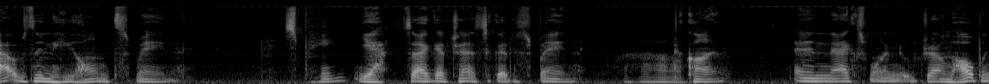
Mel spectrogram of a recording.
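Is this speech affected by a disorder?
Yes: ataxia; rare, progressive.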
